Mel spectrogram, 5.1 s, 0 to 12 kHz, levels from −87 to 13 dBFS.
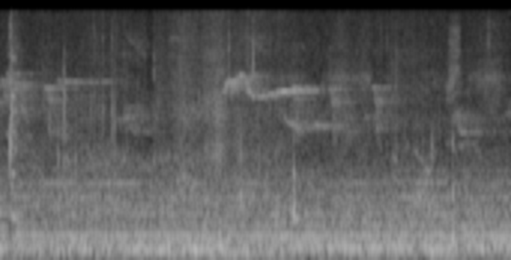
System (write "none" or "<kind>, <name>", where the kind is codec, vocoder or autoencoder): none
